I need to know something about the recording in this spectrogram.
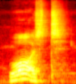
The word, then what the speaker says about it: washed: But in the pronunciation, or the sound of pronunciation is or the sound of pronunciation is washed, like this. So the d is changed by t.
